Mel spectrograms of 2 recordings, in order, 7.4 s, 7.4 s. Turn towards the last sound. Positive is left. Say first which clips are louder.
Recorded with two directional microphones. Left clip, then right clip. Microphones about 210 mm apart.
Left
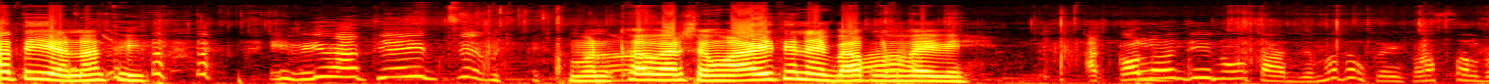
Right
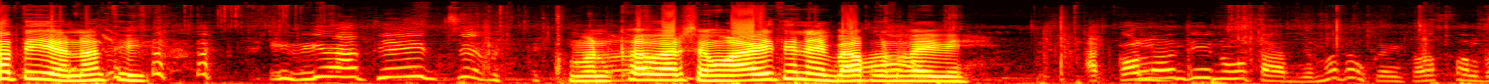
# left 1 dB
turn(degrees=5)  # may be behind; listen again after turning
